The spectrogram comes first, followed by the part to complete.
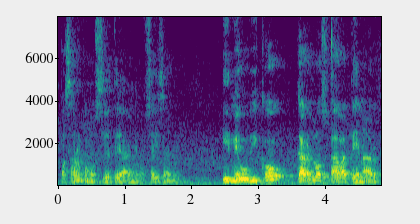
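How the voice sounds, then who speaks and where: Man with a low voice. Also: moderate pace. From Venezuela. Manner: explanatory, lively storytelling with restarts. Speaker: interviewee, actor and voice-over artist. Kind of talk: casual interview. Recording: roomy room with faint noise.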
